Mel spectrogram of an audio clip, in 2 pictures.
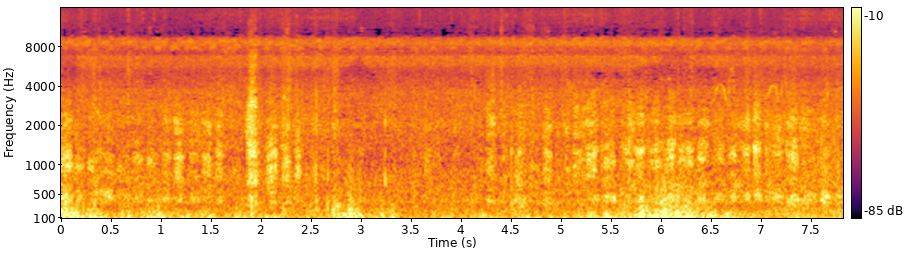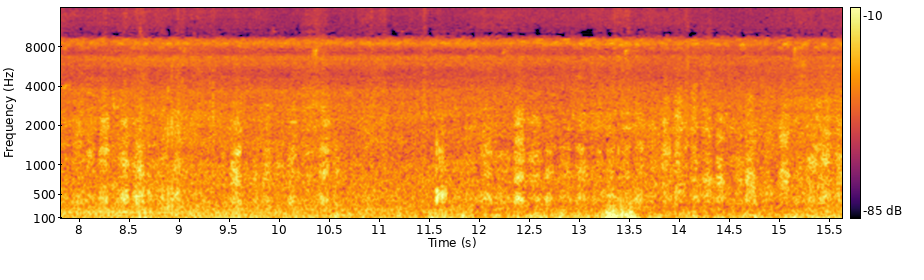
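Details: Rough play between two Rottweilers, a female puppy of 5.5 months and a male of 1.5 years; low throaty growls swell and fade in several bursts over heavy panting and shuffling movement.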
